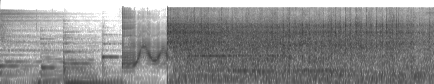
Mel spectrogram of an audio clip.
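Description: Cartoon music of short plucked notes with a springy boing glide about a second in, then a loud steady rushing noise with a wavering tone beneath it from about one and a half seconds on.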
